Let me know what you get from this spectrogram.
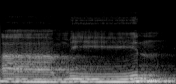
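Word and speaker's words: آمين: Kemudian termasuk perkara yang disunahkan untuk diucapkan adalah wa qaulu amin, mengucapkan lafal amin dengan memanjangkan a-nya dan juga memanjangkan min-nya. Baik keduanya dibaca dalam lafal yang sangat panjang atau lafal yang secukupnya.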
